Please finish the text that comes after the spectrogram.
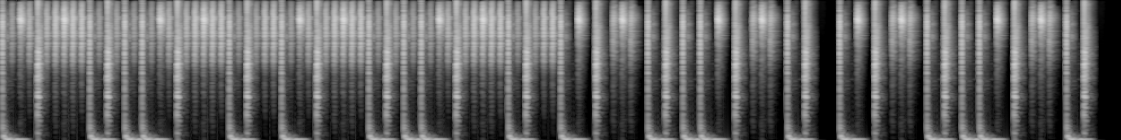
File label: DnB Drums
